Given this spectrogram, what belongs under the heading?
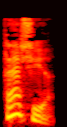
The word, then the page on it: facia: British English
